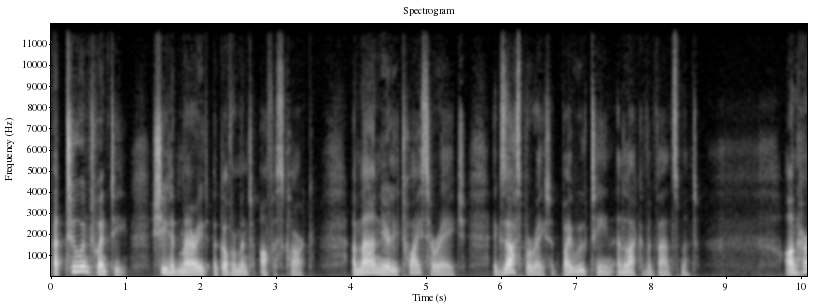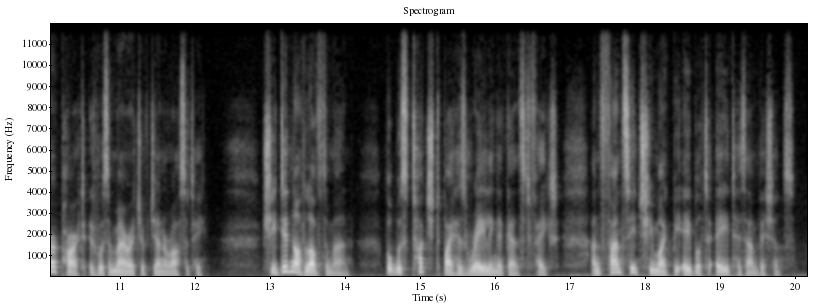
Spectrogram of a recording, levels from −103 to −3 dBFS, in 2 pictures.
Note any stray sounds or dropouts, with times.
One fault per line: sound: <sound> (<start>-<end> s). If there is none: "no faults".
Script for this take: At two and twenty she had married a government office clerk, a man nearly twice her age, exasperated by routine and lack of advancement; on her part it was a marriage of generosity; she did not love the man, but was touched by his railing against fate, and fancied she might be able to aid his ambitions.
no faults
